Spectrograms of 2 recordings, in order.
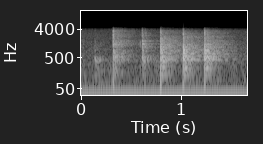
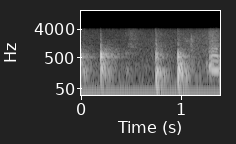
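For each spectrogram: First: plastic toy ring part. Second: metal post of a toy ring.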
